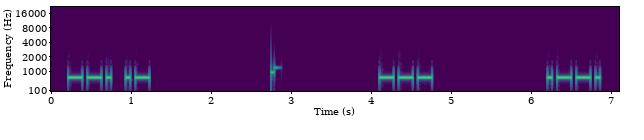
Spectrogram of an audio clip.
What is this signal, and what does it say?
Morse code, heard as a keyed tone, about 20 wpm, spaced as for 9 wpm, 700 Hz. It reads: GA OP
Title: Top 90 QSO Elements - 8x Character Spacing - 20wpm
